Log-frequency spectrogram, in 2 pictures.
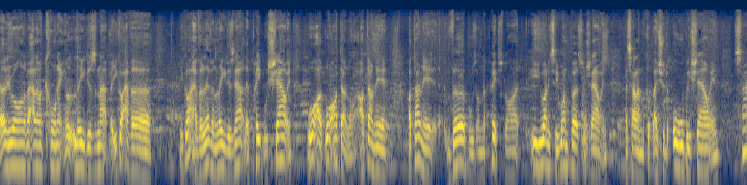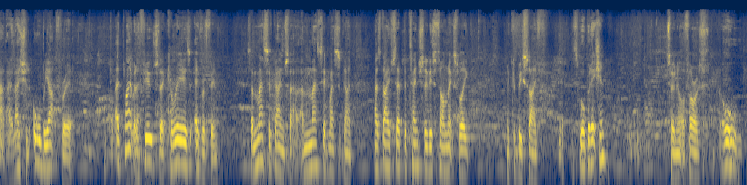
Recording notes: The Beesotted crew hooked up on the edge of QPR territory - at the Queens Head Pub in Brook Green, Hammersmith. In the pub. On the phone.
